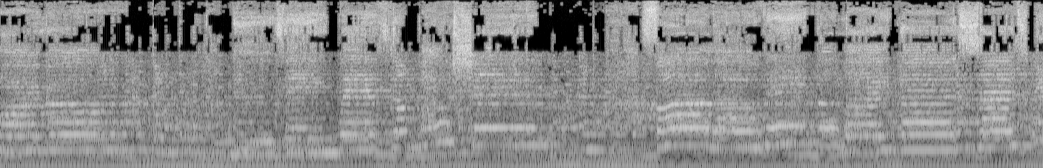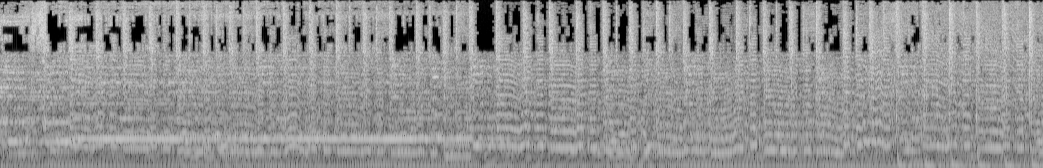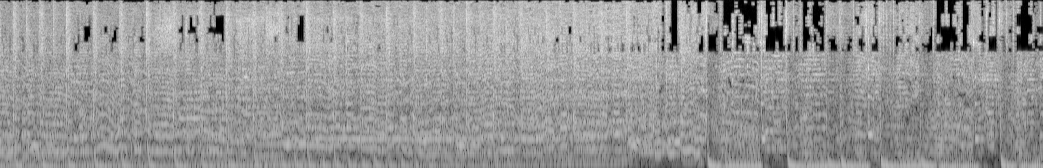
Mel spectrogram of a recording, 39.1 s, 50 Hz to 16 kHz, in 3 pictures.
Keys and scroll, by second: 10.3 ctrl+-, 12.0 ctrl+z, 36.0 ctrl+j.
